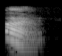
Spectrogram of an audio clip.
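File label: "kun4", Mandarin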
